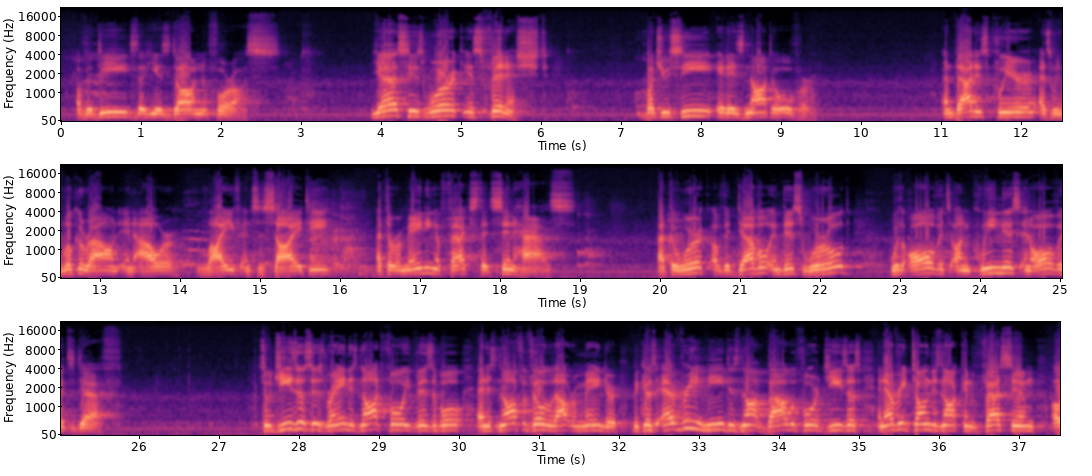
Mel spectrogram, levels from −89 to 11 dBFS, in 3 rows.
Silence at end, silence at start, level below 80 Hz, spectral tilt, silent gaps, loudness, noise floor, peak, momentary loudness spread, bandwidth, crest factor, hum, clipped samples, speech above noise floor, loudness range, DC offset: 0 s; 0.2 s; -52 dBFS; -5.5 dB/octave; none; -11 LUFS; -41 dBFS; 0 dBFS; 9 LU; 14.5 kHz; 12 dB; none; 0.3%; 31 dB; 4 LU; under 0.1%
